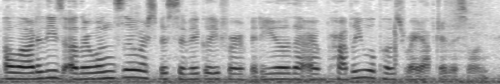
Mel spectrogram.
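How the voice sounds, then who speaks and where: A woman's voice: mid-range voice, fairly even intonation, quick pace, vocal fry, background noise. A woman in her twenties vlogging in a chatty, rambling way, her voice congested and phlegmy from a cold. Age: 20s. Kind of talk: casual chat to camera. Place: car and around town.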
